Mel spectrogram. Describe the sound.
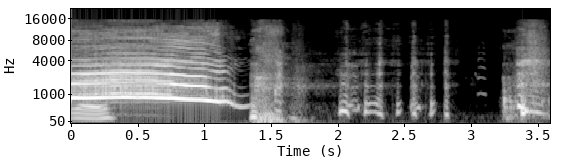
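A person lets out a loud, sustained high-pitched screech lasting about a second, mimicking a scream, followed by a breathy burst and a few quick chattering vocal sounds.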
